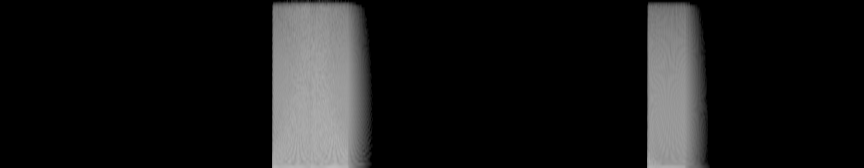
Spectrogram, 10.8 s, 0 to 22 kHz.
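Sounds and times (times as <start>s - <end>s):
bass: 3.4s - 4.4s, 8.1s - 8.6s.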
